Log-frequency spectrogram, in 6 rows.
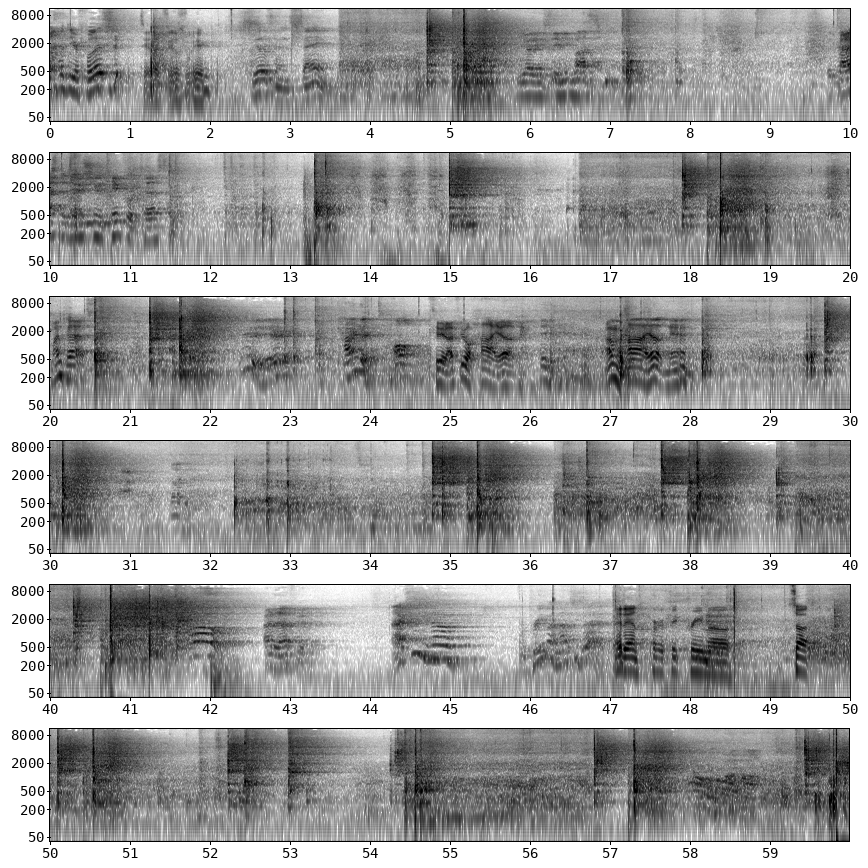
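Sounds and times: skateboard wheels rolling: 3.6s - 5.6s, 16.6s - 20.0s, 31.2s - 35.7s, 36.3s - 38.4s, 39.0s - 41.5s, 53.8s - 59.9s
skateboard rolling on concrete: 16.6s - 20.0s, 39.0s - 40.3s, 53.8s - 56.8s
skateboard popping and landing: 59.0s - 59.9s.

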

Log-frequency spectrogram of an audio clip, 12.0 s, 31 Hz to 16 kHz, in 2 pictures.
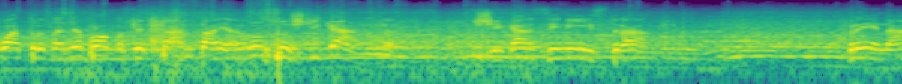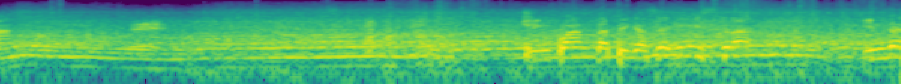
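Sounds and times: rally car engine revving: 0.0s - 12.0s.

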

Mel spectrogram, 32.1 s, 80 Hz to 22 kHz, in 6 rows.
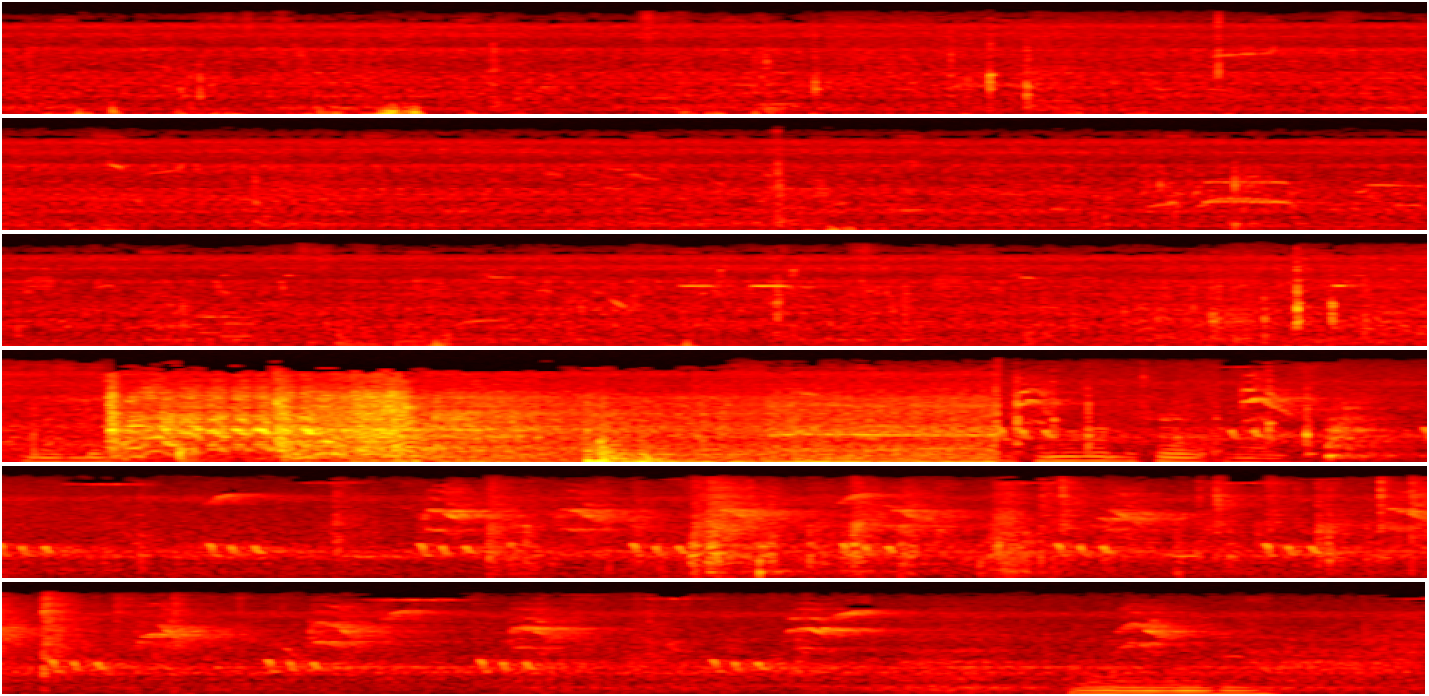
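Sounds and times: birds chirping: 0.0s - 17.4s, 18.6s - 32.0s
vehicle engine running: 10.8s - 19.9s.

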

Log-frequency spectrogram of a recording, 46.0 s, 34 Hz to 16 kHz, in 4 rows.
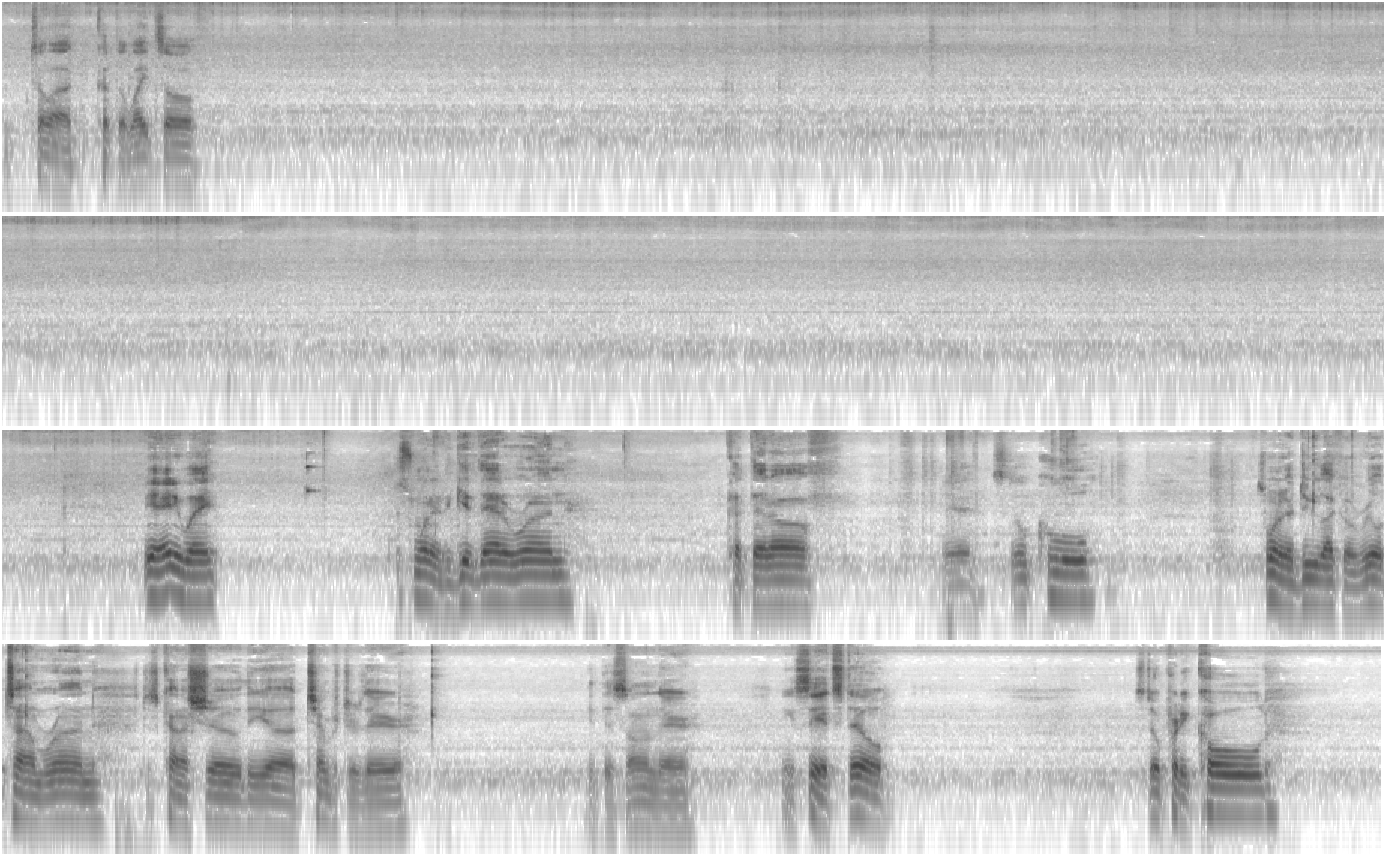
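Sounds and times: tesla coil plasma sizzling: 0.0s - 30.0s
low steady hum: 0.0s - 46.0s.

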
